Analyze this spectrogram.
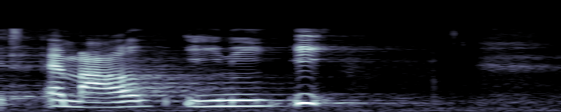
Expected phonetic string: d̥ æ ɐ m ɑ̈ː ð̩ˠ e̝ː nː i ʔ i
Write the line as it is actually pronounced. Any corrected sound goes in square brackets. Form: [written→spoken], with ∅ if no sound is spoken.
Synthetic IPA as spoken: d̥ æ ɐ m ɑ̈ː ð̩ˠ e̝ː [nː→n] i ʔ i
